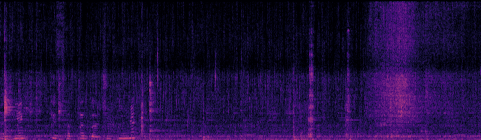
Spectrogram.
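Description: A stew bubbles and simmers in a pot.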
